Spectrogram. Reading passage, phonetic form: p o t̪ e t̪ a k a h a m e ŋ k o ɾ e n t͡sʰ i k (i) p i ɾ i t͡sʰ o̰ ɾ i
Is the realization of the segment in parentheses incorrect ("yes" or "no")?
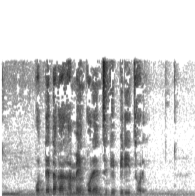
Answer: no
